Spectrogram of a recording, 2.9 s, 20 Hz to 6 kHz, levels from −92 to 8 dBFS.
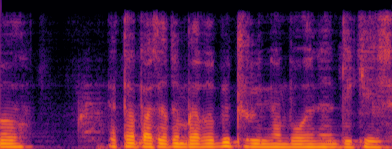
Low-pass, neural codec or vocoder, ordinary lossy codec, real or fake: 5.4 kHz; codec, 44.1 kHz, 2.6 kbps, SNAC; none; fake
